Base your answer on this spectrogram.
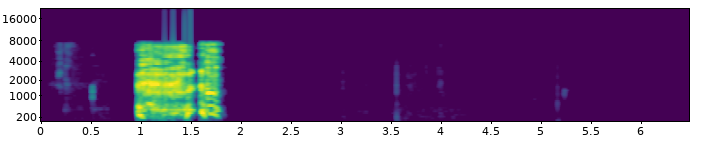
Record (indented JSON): {
  "cough_length": "6.5 s",
  "cough_amplitude": 32767,
  "cough_signal_mean_std_ratio": 0.27,
  "survey_phase": "beta (2021-08-13 to 2022-03-07)",
  "age": "18-44",
  "gender": "Male",
  "wearing_mask": "No",
  "symptom_cough_any": true,
  "symptom_new_continuous_cough": true,
  "symptom_runny_or_blocked_nose": true,
  "symptom_shortness_of_breath": true,
  "symptom_sore_throat": true,
  "symptom_diarrhoea": true,
  "symptom_fatigue": true,
  "symptom_fever_high_temperature": true,
  "symptom_headache": true,
  "symptom_change_to_sense_of_smell_or_taste": true,
  "symptom_loss_of_taste": true,
  "smoker_status": "Never smoked",
  "respiratory_condition_asthma": false,
  "respiratory_condition_other": false,
  "recruitment_source": "Test and Trace",
  "submission_delay": "2 days",
  "covid_test_result": "Positive",
  "covid_test_method": "LFT"
}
